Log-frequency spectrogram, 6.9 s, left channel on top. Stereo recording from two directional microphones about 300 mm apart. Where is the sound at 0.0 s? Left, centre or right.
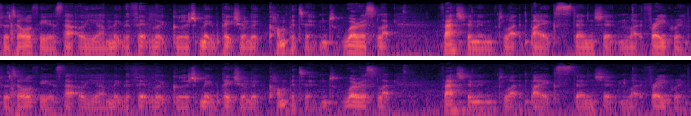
Centre.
